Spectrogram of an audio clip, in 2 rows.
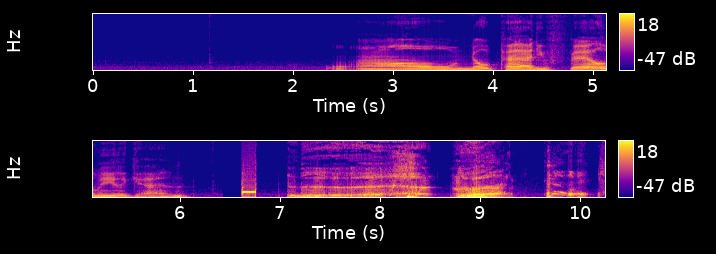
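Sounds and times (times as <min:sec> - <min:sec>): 
speech: 0:02.4 - 0:06.2, 0:07.1 - 0:09.3
person coughing something up from the lungs: 0:07.1 - 0:10.2.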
